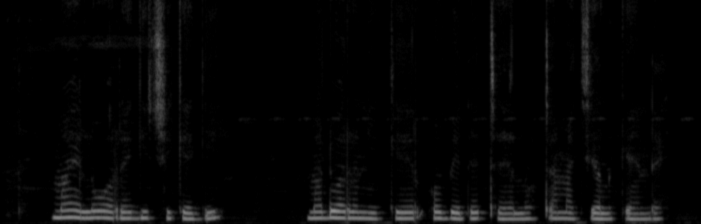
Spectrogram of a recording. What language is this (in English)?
Luo (Kenya and Tanzania)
